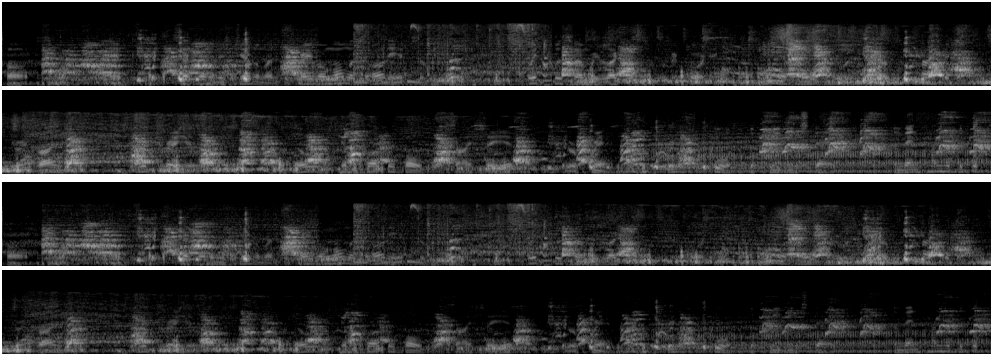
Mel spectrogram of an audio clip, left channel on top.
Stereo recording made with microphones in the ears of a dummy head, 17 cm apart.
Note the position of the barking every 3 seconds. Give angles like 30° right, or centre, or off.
20° right, 10° right, 20° left, 40° left, 50° left, 70° left, 70° left.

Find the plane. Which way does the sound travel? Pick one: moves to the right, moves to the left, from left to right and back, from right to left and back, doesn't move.
moves to the left.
